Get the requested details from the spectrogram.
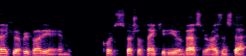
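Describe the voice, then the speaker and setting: The man's voice has a dark, mellow tone. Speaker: event host. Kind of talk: formal introduction. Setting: video call.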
